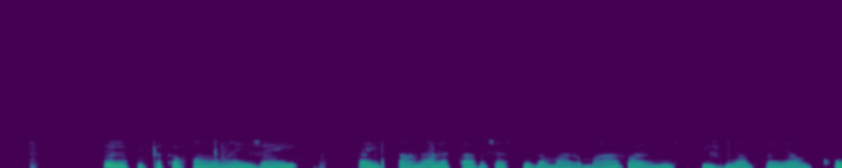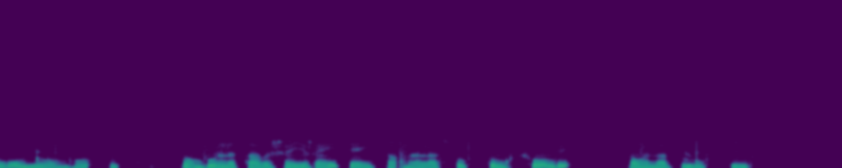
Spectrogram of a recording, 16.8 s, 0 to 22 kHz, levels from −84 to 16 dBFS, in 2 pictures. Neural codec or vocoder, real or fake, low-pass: none; real; 3.6 kHz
